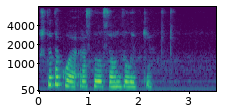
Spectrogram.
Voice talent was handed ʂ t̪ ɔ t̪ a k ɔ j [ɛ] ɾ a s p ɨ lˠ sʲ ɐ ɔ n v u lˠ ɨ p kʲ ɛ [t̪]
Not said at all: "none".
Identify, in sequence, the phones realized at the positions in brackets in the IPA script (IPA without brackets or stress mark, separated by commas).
ɛ, none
